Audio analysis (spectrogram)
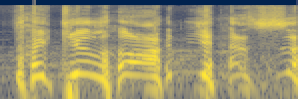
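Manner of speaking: high, bright burst of relief; relieved thanks. Retold or imitated. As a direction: let the thanks fly up with relief. Relieved after dismissal by judge.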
